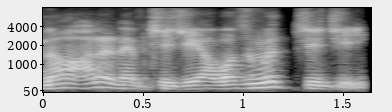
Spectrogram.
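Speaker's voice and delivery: ordinary talk, nothing marked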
